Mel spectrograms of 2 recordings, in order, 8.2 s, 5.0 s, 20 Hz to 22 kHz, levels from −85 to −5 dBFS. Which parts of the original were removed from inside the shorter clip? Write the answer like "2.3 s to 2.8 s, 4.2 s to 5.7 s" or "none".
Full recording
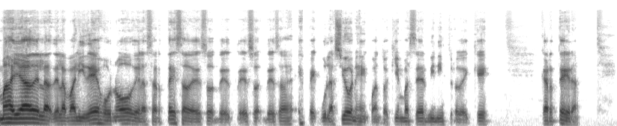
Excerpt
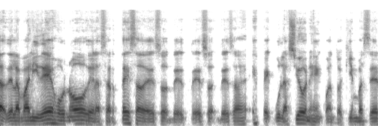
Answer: none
